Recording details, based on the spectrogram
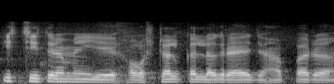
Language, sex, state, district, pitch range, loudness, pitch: Hindi, male, Chhattisgarh, Raipur, 105-125 Hz, -17 LUFS, 110 Hz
